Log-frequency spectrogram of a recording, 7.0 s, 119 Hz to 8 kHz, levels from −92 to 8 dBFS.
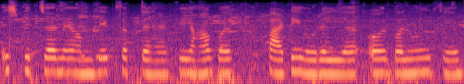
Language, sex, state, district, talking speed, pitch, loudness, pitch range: Hindi, female, Bihar, Kaimur, 145 wpm, 205 Hz, -16 LUFS, 200-220 Hz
